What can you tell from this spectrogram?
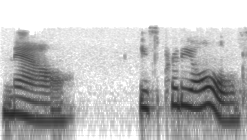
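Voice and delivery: put-on lively, expressive read-aloud for kids; storybook reading. Teacher reading a grandpa story to children, expressive read-aloud. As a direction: read it like a picture book to a class.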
